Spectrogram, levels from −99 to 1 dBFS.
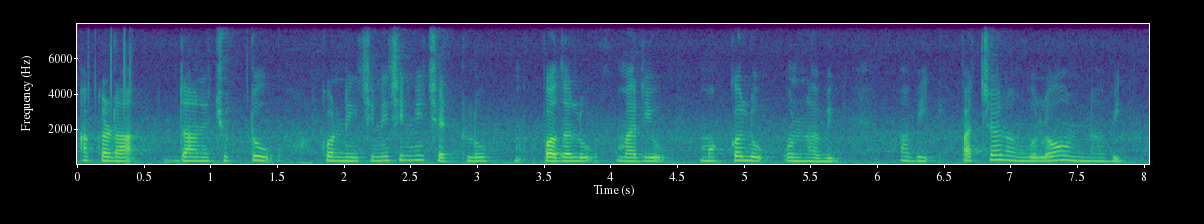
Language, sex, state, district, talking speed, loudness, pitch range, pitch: Telugu, female, Telangana, Hyderabad, 110 wpm, -21 LUFS, 205-230 Hz, 215 Hz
